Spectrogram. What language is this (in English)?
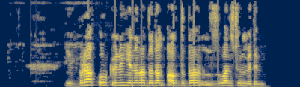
Uyghur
